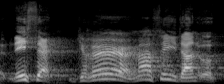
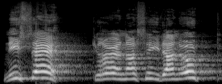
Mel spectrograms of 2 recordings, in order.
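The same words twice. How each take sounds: First: Drawn out, lightly voiced foreign coach; a hint of the broken-Swedish coach calling; slow mock coach call. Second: Much higher, louder yell out the window; shouted call. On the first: Coach calling to Nisse again and again, slow mock call. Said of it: "skriker han gång på gång". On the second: Retold or imitated. Coach yelling from the window to Nisse, full shout. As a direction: bellow it across the pitch. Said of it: "så skriker han".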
